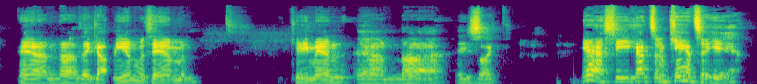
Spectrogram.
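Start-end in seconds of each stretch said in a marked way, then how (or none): 5.8-7.4 put-on horrible New York accent, fast, swooping, rattled off. Retelling what the doctor told him at the hospital, in a horrible new york accent. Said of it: "my New York accent is horrible".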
